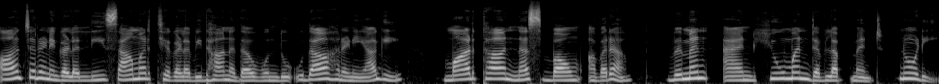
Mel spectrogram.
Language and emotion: Kannada, neutral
